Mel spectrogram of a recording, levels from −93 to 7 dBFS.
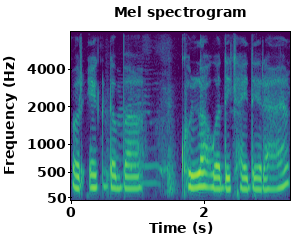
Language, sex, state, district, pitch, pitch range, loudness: Hindi, female, Jharkhand, Garhwa, 220 Hz, 205-245 Hz, -16 LUFS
